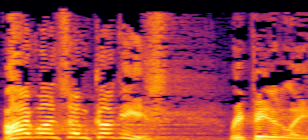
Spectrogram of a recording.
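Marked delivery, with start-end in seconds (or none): 0.0-1.2 very high, top-of-the-lungs screaming tantrum. Telling a story about a son who climbed out of his cart, retelling a screaming tantrum. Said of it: "yelling and screaming at the top of his lungs".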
